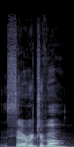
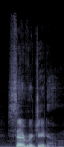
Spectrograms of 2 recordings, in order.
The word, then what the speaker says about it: Sarajevo: Sarajevo.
